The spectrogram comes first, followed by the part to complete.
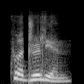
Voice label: "quadrillion", Indian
